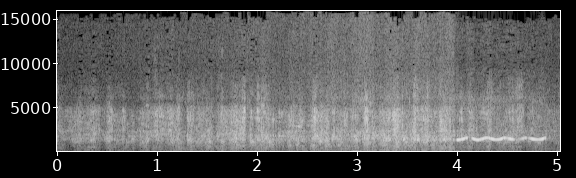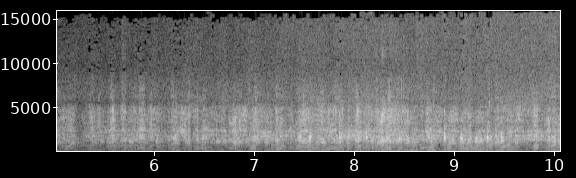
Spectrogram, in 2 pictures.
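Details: Domestic ducks being urged along a trail to the lake on a damp day with misting rain. A flock keeps up rapid, irregular quacking, about three calls a second. A brief wavering whistled note sounds midway and is louder.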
